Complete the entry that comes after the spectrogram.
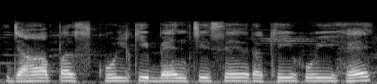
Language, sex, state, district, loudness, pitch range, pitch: Hindi, male, Madhya Pradesh, Dhar, -14 LUFS, 150-160 Hz, 155 Hz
